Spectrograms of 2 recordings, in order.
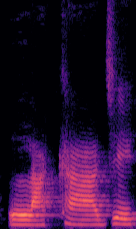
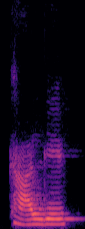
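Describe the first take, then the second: First: The ll sounds like the j in jam. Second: The ll sounds like the y in yes. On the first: "com som de D J" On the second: "com som de I"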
